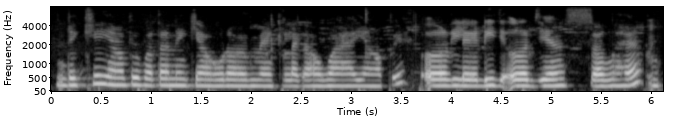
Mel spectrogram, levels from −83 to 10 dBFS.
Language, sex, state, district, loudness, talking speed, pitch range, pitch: Maithili, female, Bihar, Kishanganj, -14 LUFS, 195 wpm, 215-235 Hz, 220 Hz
